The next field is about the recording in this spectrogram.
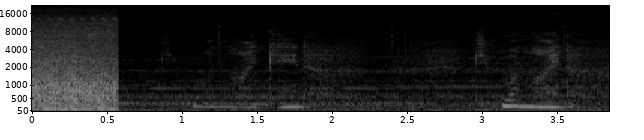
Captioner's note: whispering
